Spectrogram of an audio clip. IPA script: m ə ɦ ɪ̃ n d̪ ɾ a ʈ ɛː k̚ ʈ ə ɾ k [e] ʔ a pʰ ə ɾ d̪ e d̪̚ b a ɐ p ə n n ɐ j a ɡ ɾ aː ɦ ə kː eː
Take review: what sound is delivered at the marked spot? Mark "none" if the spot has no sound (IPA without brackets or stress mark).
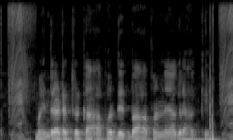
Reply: a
